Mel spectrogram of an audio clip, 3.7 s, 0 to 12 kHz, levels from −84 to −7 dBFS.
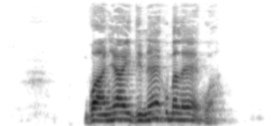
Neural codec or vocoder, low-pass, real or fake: vocoder, 44.1 kHz, 128 mel bands every 256 samples, BigVGAN v2; 10.8 kHz; fake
